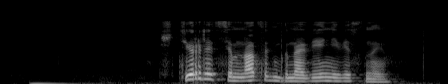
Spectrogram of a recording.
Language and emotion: Russian, neutral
